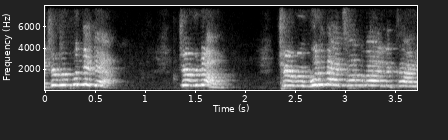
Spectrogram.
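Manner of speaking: high, pleading mom voice calling her son; high nagging mother, quickening; mom scolding. Retold or imitated. Mother in the store calling after her son, high and pleading. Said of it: "And she's just like".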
